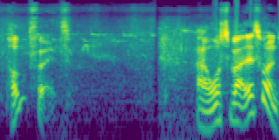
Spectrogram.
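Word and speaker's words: Pontefract: about this one uh pontif frct that is correct but how do the locals say it do you know I don't pit pum frit and what about this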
